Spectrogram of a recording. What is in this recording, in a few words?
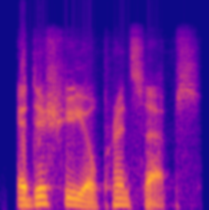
"editio princeps", American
